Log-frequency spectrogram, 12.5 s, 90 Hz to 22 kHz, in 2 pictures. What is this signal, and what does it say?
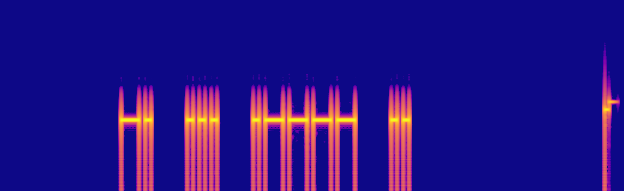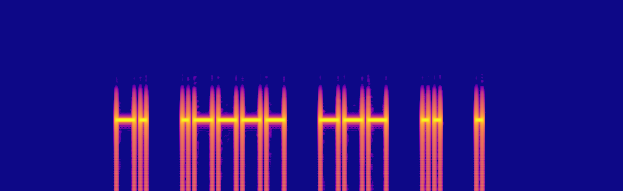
Morse code, heard as a keyed tone, about 20 wpm, spaced as for 15 wpm, 700 Hz. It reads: NS1I N1OIE
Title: 042 Lesson 8g - Number 1 - Call Signs 20wpm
